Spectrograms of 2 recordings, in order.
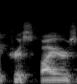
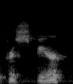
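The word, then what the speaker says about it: Chris Speier: to be corrected, because I used to always say Chris Spire's name wrong. I called him Chris Spear.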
